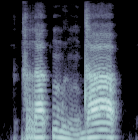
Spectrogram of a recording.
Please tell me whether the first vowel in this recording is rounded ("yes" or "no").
no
